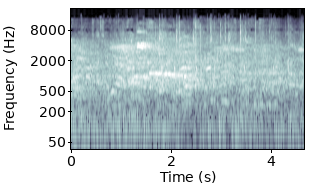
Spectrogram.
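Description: Young players clap and cheer as a huddle breaks.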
